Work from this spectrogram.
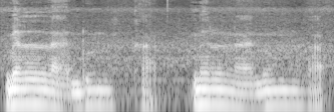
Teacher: Kemudian ada idgham bilahunna apabila nun atau tanwin bertemu huruf lam ro, yaitu di cara bacanya huruf nunnya dimasukkan ke huruf lam ro namun tidak berdengung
